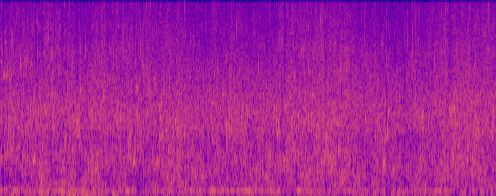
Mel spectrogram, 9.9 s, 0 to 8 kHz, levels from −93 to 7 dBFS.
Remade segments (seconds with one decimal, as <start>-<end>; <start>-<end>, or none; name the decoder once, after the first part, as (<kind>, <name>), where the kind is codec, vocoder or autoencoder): none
